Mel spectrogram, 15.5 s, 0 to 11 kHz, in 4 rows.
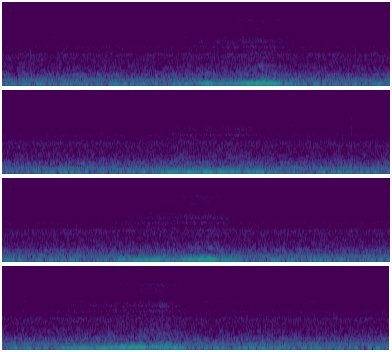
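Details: A man (the dad) snoring while a cat licks its fur: low, rumbling snores about every three to four seconds, roughly 18 a minute, over a steady room hum.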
